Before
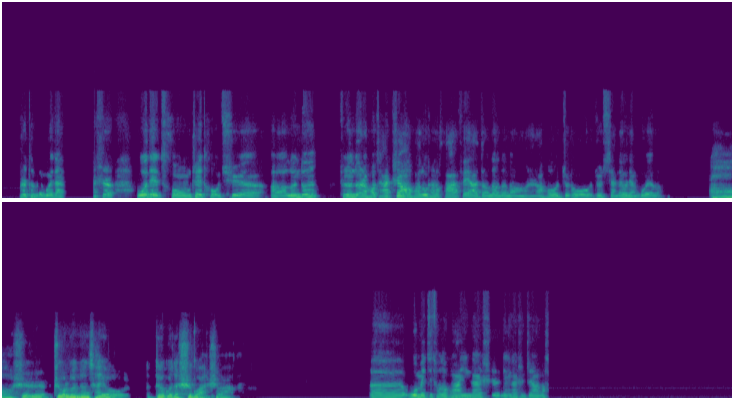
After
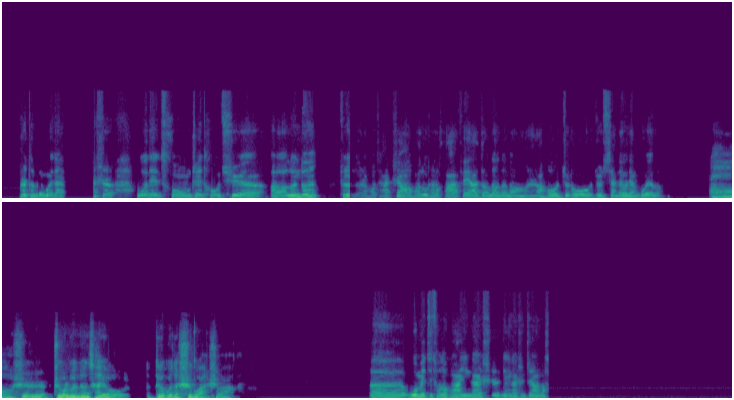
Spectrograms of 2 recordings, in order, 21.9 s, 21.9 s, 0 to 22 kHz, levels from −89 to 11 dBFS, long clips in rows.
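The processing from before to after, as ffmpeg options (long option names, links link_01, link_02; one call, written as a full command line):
ffmpeg -i in.wav -filter_complex "[0:a]asettb=1/sr,asplit=3[link_01][link_02][link_03];[link_01]atrim=end=0.684[link_04];[link_02]atrim=start=0.68:end=3.23,asetpts=PTS-STARTPTS,afade=type=in:duration=0.004:curve=qsin,afade=type=out:start_time=2.546:duration=0.004:curve=qsin,acompressor=threshold=-31dB:ratio=4:attack=3.2:release=140:knee=1:detection=peak[link_05];[link_03]atrim=start=3.226[link_06];[link_04][link_05]acrossfade=duration=0.004:curve1=hsin:curve2=qsin[link_07];[link_07][link_06]acrossfade=duration=0.004:curve1=qsin:curve2=hsin,asettb=1/sr,asplit=3[link_08][link_09][link_10];[link_08]atrim=end=11.874[link_11];[link_09]atrim=start=11.87:end=12.6,asetpts=PTS-STARTPTS,afade=type=in:duration=0.004:curve=qsin,afade=type=out:start_time=0.726:duration=0.004:curve=qsin,equalizer=frequency=1400:width_type=o:width=0.34:gain=9.5[link_12];[link_10]atrim=start=12.596[link_13];[link_11][link_12]acrossfade=duration=0.004:curve1=hsin:curve2=qsin[link_14];[link_14][link_13]acrossfade=duration=0.004:curve1=qsin:curve2=hsin,asplit=2[link_15][link_16];[link_15]atrim=end=5.21,asetpts=PTS-STARTPTS,afade=type=out:start_time=5.206:duration=0.004:curve=hsin[link_17];[link_16]atrim=start=5.21,asetpts=PTS-STARTPTS,afade=type=in:duration=3.69:curve=qsin[link_18];[link_17][link_18]concat=n=2:v=0:a=1" out.wav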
